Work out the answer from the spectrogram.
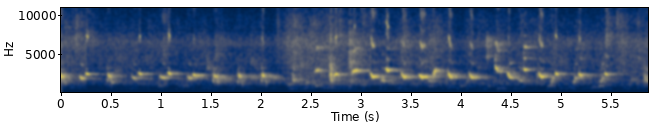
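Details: Sooty-headed bulbul in full, lively song, used as a lure so untrained kept bulbuls quickly start singing riwik and rapid ropel phrases: dense chattering bursts of short bubbly notes, sharp tweets repeated several times a second, overlapping voices throughout.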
